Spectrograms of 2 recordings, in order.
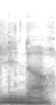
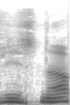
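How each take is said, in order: First: The s in the name is silent. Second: The s in the name is pronounced. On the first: This is how the speaker personally says it. "moi je dis Linard" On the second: This is how most people say it. "Les gens disent Lisnard"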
